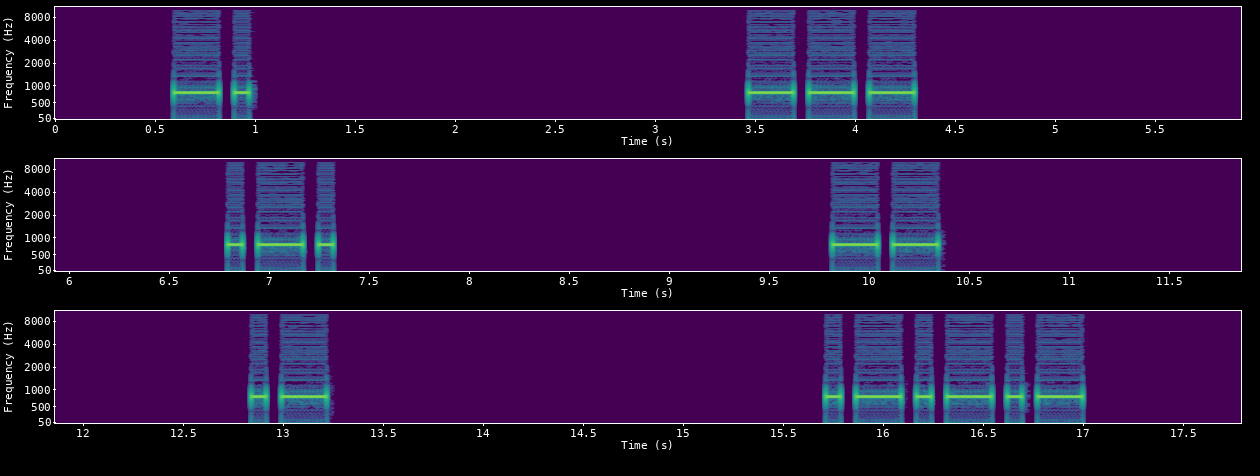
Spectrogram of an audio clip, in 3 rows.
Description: Morse code, heard as a keyed tone, about 16 wpm, spaced as for 3 wpm, 800 Hz. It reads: NORMA.
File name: QSOs / QSOs-mp3s / WD0FBT 1@5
